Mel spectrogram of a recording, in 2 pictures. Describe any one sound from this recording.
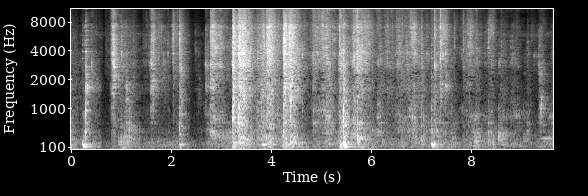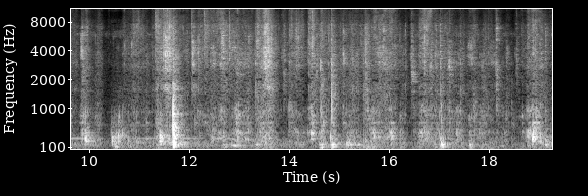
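Fingers squish and mash soft food on a metal plate.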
